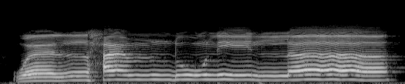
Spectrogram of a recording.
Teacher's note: Lafz jalalah ini dibaca nipis 2 harakat.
